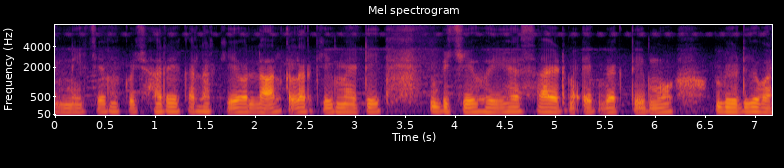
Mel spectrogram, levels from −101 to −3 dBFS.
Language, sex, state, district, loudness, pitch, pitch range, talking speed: Hindi, male, Chhattisgarh, Rajnandgaon, -36 LUFS, 100 Hz, 95-105 Hz, 175 wpm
